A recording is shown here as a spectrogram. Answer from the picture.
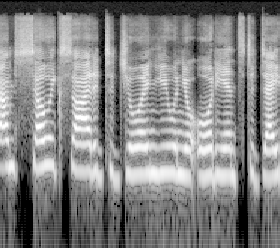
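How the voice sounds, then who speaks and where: Over a silent background in a very clean recording, a woman speaks with an Australian accent. Her voice is high-pitched and her pace is moderate. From Australia, Canberra. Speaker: extreme sports athlete and coach. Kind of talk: podcast interview.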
